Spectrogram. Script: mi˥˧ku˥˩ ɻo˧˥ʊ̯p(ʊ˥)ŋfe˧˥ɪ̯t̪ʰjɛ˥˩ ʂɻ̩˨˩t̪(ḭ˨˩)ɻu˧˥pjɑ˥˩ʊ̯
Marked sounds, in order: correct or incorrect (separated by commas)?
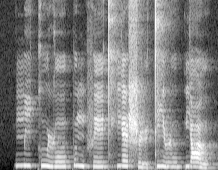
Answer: incorrect, incorrect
